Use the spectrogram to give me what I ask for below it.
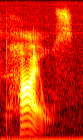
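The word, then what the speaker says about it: Pyles: pile steps back on that's pile spelled like pyl es it's piles here comes the 1 1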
